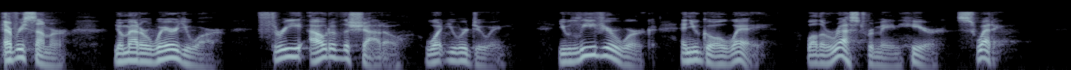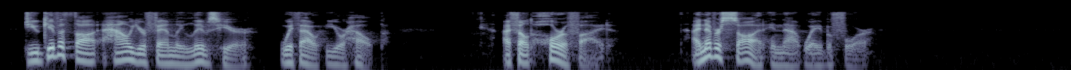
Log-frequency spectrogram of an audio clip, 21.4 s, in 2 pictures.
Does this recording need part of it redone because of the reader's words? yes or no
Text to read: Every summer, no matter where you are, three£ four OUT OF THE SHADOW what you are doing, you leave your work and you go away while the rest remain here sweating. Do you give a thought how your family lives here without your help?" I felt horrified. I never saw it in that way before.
yes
